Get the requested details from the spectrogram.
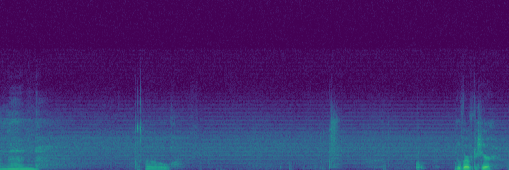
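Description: Small plastic figures tap and click as they are set down on a tabletop.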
